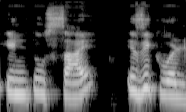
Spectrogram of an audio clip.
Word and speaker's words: साई: ये जो साई है, जो दोनों जगह पे लिखा हुआ है, जिसको PSI स्पेलिंग है लेकिन इसको साई पी साइलेंट पढ़ा जाता है, इसको वेव फंक्शन बोलते हैं।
